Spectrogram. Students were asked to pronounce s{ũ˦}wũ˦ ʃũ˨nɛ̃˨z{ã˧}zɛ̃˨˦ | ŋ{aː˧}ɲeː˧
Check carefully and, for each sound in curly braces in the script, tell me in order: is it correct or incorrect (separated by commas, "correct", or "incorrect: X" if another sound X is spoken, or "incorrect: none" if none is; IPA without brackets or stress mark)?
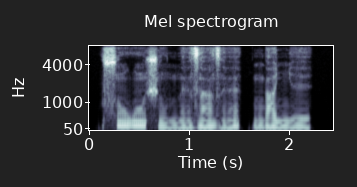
correct, correct, correct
